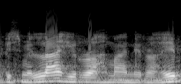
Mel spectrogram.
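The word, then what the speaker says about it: بسم الله الرحمن الرحيم: kan Meme Fatah ma Jangan ditambahin Man karena kita kebiasaan kadang-kadang memang inilah sulitnya karena sudah biasa Bismillahirrohmanirrohim nah seperti itu ini sebetulnya salah ya kita harus membacanya Bismillahirrohmanirrohim hawanya itu panjang ini ada 2A kemudian saya garis ini berarti panjang nyir Rohim itu biasa kita sering terjadi menambahi huruf n di sini Bismillahirrohmanirrohim Nah itu sebetulnya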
